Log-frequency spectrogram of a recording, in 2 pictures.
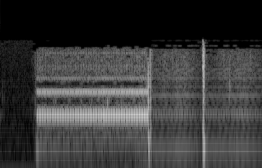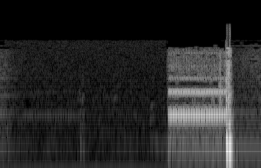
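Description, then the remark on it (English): A collect call to an answering machine rings through: two long, steady ringback tones about four seconds apart, with a sharp click on the line in the quiet gap between them. “This is going to call an answering machine of mine, and it's going to ask if it's going to accept the collect call.”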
